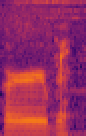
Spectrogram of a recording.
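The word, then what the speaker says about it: birb: Kind of a misspelling. Burb.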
